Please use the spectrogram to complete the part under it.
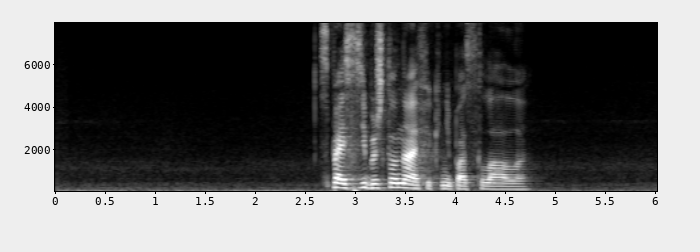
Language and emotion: Russian, angry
